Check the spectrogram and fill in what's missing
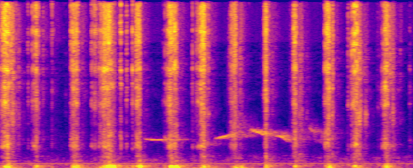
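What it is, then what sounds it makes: Frozen milk ice block being scraped. A hand-held metal fork scrapes and shaves a solid block of frozen pineapple milk ice, and the shavings gather at its base. About fifteen quick, rough, raspy strokes repeat at a brisk, slightly uneven pace, each one with a low crunchy body and a bright hiss. A faint steady tone hums underneath, and a thin, high whistle-like tone drifts through the middle.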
